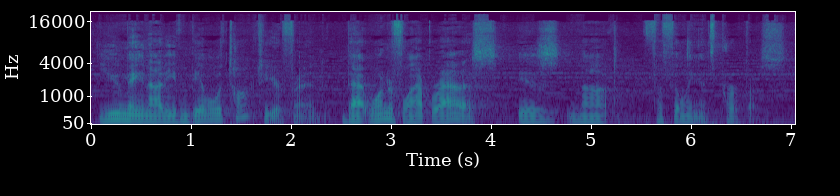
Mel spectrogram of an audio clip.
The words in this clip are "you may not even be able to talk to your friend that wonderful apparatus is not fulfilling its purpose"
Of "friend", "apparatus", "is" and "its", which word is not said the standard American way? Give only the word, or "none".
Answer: none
